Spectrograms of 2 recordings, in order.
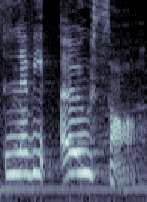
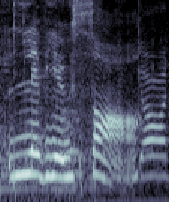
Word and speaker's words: Leviosa: I can totally relate you're saying it wrong it's Leviosa not Livio sad you do it then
